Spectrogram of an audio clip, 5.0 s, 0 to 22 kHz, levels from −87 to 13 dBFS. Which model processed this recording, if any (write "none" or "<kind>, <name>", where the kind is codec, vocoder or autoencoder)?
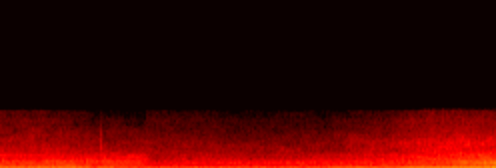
codec, DAC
